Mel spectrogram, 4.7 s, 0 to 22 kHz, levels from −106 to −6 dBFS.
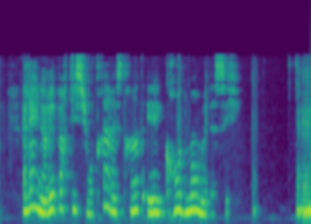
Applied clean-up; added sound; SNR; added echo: neural mask model RNNoise.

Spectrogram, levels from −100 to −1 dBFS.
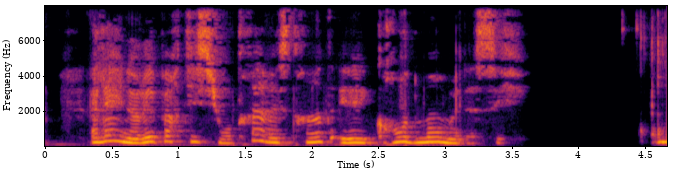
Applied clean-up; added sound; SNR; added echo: neural mask model Resemble Enhance denoiser.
